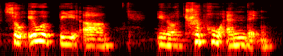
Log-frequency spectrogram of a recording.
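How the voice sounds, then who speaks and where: A middle-aged real estate agent appears as a guest, answering interview questions conversationally but haltingly, correcting herself as she goes. A native Chinese speaker raised in Vancouver, Canada, she has a fairly low, expressive, husky voice.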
